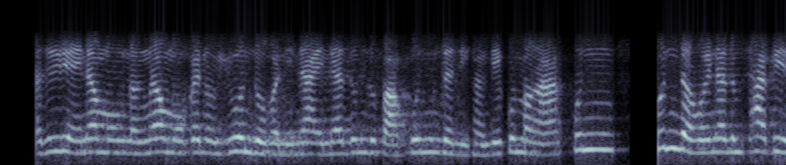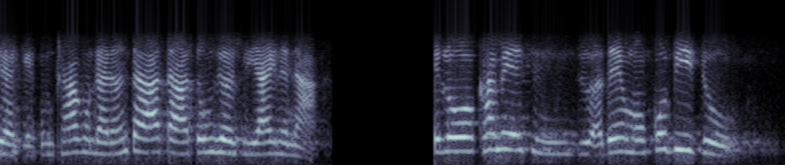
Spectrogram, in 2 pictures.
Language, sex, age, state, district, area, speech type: Manipuri, female, 18-30, Manipur, Kakching, rural, conversation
